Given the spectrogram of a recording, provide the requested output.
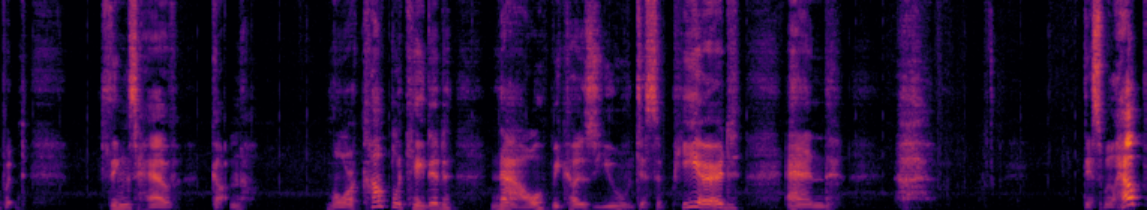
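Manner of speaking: slow, measured, understated authority; lightly voiced stern character. Game master's character tells someone they are going nowhere, lightly stern. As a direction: lay down the law slowly, with weighty pauses.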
